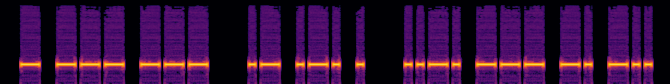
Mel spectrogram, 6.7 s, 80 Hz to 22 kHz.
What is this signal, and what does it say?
Morse code, heard as a keyed tone, about 20 wpm, 1000 Hz. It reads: TOO ARE FOND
